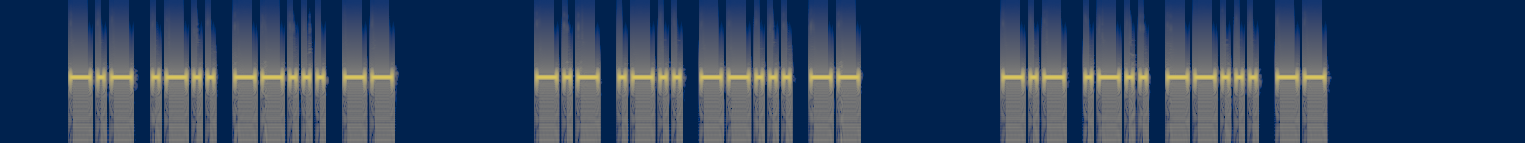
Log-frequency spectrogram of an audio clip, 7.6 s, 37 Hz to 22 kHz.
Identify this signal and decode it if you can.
Morse code, heard as a keyed tone, about 36 wpm, 700 Hz. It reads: KL7M KL7M KL7M
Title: DXCC-100 Call Signs - 4 Characters - Repeated 3x - 35wpm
